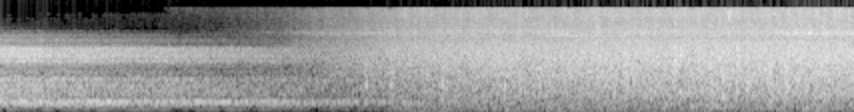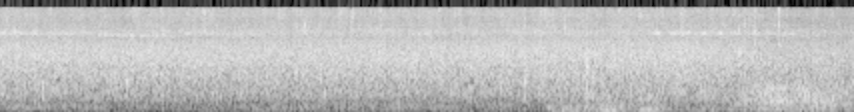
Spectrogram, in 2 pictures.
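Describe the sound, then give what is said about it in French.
Rain pours down steadily in a tropical forest, a dense, loud hiss that carries on without a break. Low, deep rumbling joins in toward the end. “Vous entendez, il pleut, nous sommes dans une forêt tropicale.”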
